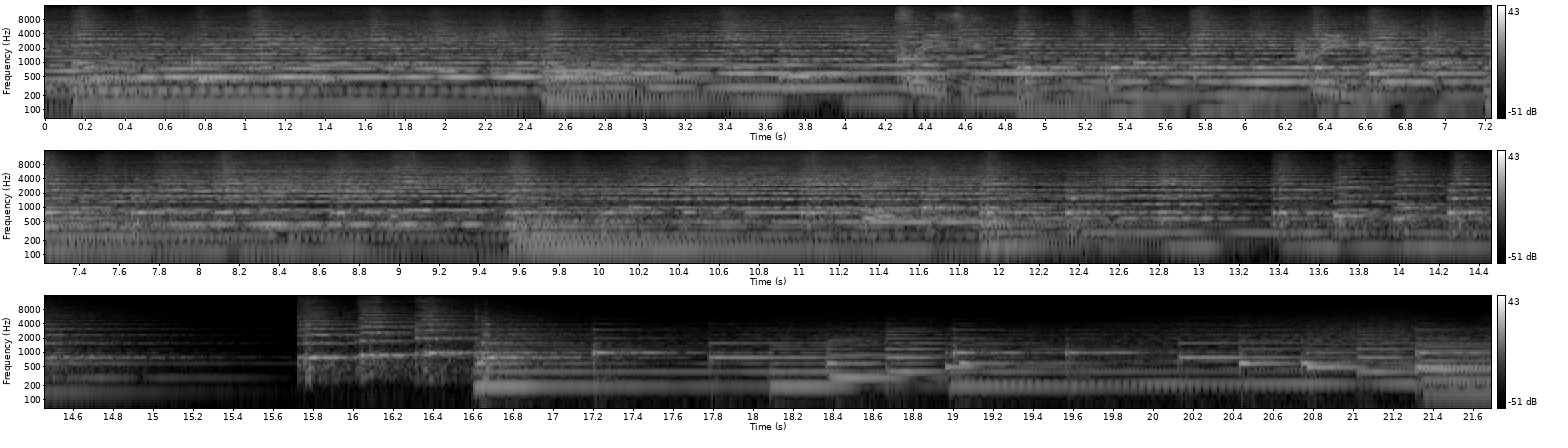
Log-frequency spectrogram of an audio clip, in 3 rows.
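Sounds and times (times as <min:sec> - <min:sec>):
piano: 0:00.0 - 0:21.6
strings: 0:00.0 - 0:21.6.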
